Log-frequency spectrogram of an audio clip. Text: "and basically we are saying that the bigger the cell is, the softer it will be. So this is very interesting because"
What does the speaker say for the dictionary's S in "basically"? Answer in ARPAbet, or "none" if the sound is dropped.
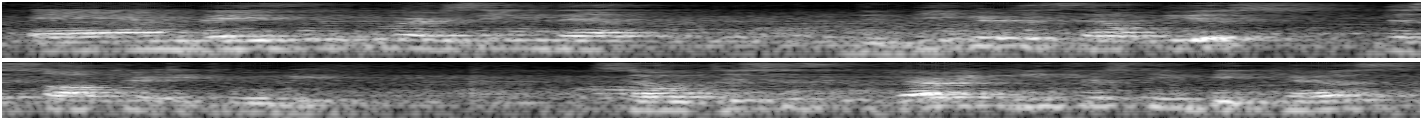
none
